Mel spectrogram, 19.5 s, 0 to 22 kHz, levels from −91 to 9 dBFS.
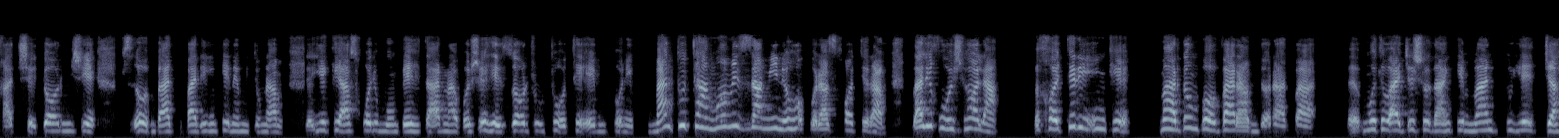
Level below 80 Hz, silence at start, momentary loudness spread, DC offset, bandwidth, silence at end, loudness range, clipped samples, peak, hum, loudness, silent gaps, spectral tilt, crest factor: -82 dBFS; 0 s; 9 LU; under 0.1%; 8.2 kHz; 0 s; 3 LU; under 0.1%; -8 dBFS; none; -28 LUFS; none; -2.5 dB/octave; 20 dB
